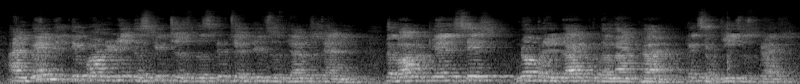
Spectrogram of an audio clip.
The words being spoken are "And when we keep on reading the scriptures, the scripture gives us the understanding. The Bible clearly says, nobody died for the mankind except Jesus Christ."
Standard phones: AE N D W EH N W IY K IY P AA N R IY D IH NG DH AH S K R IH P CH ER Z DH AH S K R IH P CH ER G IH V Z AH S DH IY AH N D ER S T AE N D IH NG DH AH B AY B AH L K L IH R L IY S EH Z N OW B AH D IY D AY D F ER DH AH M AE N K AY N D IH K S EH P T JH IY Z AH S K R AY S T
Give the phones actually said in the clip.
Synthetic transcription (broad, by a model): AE N D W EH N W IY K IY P AA N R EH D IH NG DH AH S K R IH P CH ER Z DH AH S K R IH P CH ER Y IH Z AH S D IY AH N D ER S T AE N D IH NG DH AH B AY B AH L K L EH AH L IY S EH Z N OW B AH D IY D AY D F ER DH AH M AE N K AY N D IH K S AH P JH IY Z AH S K R AY S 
